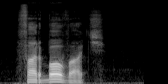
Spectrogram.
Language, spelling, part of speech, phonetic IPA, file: Polish, farbować, verb, [farˈbɔvat͡ɕ], Pl-farbować.ogg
